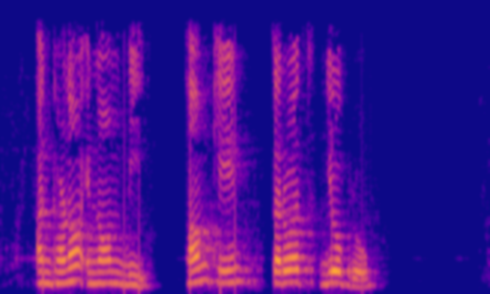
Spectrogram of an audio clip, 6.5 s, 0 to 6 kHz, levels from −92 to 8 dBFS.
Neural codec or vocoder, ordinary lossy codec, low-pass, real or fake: none; AAC, 48 kbps; 5.4 kHz; real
